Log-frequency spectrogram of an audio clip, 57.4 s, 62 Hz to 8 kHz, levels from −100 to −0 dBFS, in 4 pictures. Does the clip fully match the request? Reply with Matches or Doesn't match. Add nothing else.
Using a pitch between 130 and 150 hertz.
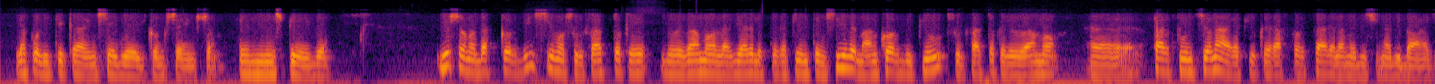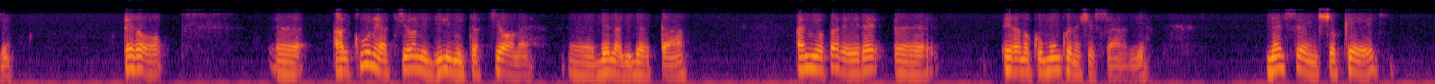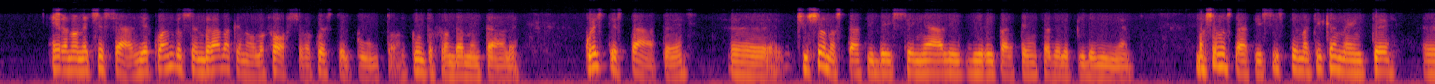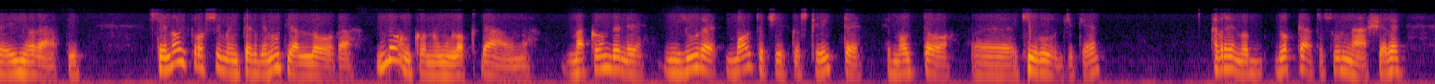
Doesn't match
